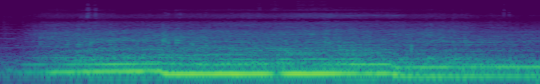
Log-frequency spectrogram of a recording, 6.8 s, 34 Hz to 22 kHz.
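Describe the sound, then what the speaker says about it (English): A 1975 Ford E100 van engine cranks over and runs with a loud, steady low rumble that rises and shifts pitch slightly as it goes, heard up close. "let's get her cranking over and see if we can get some gas through."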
